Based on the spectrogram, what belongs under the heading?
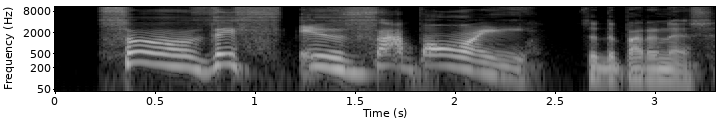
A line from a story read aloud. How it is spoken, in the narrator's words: her voice slurring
